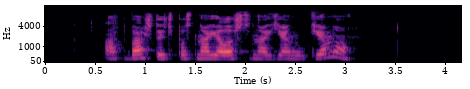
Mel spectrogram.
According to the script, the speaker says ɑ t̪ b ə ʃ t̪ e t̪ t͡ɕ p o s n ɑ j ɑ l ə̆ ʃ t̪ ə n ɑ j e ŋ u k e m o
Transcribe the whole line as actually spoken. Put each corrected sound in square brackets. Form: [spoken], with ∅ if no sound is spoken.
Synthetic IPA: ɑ t̪ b [ɑ] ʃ [d̪] e [∅] t͡ɕ p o s n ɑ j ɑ l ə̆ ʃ t̪ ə n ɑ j e ŋ u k e m o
